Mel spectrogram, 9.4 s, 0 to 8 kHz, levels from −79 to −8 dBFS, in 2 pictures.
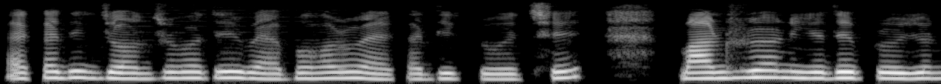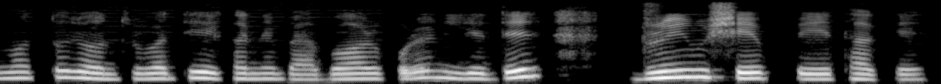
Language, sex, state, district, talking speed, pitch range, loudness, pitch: Bengali, female, West Bengal, North 24 Parganas, 115 wpm, 195-220 Hz, -19 LUFS, 205 Hz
